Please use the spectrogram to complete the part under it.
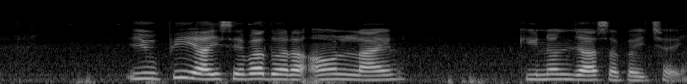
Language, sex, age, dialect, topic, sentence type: Magahi, female, 25-30, Western, banking, statement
